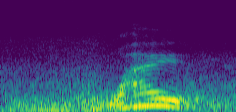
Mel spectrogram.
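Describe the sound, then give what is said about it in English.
A police car barrels past, its emergency siren swelling in a single rising-and-falling wail over a steady low rumble of road traffic, narrowly avoiding an ambulance going the other way; fairly loud but brief, then fading back into the background hum. “Man, just a cop car just went barreling by, narrowly avoiding a paramedic ambulance thing that's going the other way.”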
